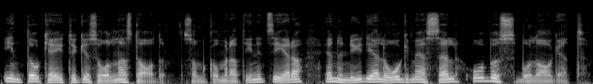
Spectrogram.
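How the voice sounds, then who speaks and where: Male news reader, mellow tone, even delivery. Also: on the low side, no echo, clean studio sound. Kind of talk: read news report.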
